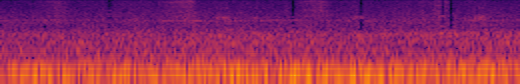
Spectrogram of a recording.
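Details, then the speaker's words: Whirlpool washer spinning after transmission teardown and replacement of the worn plastic cam parts that caused the spin noise: a steady low rumble with no knocking or grinding. The crown can't be stopped by hand, so the drive is engaging properly. "Aquí está exprimiendo Yo trato de frenar la corona y no soy capaz quiere decir"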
